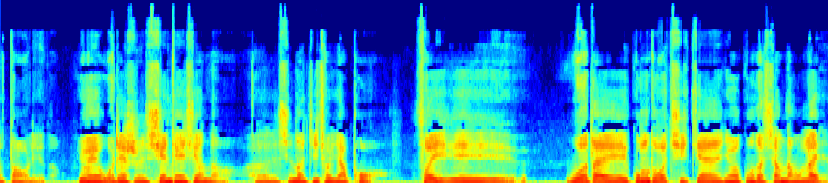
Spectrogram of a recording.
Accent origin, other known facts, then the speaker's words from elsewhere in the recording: Changping, Beijing, China; 对，就是昌平土生土长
